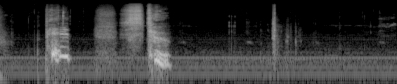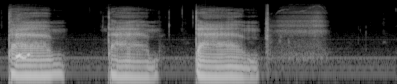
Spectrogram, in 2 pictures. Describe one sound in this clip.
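A young man exclaims and laughs loudly into a close microphone.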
